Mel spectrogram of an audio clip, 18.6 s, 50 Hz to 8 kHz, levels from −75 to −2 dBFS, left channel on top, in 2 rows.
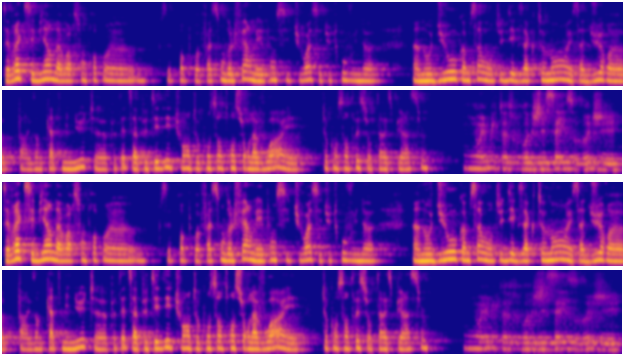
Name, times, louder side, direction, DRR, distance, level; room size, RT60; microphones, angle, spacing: voice 1, 0.0-2.2 2.5-5.6 6.2-13.8 14.1-15.7, right 2 dB, 45° right, 12 dB, 1.8 m, -22 dB
voice 2, 16.2-18.5, left 2 dB, 80° left, 6 dB, 7.6 m, -30 dB
26.5 x 24.5 x 8.1 m, 0.78 s
head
